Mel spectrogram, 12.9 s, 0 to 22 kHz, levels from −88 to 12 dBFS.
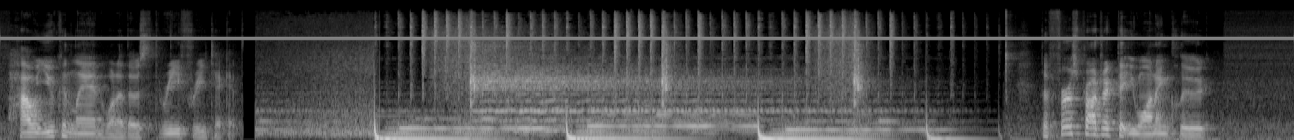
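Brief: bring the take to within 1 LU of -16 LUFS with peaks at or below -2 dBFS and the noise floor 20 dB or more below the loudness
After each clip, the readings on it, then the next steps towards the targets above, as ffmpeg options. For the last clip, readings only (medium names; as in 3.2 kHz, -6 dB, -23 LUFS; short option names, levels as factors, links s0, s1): steady tone 7.1 kHz; tone level -28 dBFS; loudness -21.0 LUFS; peak level -1.5 dBFS; loudness target -16.0 LUFS
-> -af "bandreject=f=7100:w=30"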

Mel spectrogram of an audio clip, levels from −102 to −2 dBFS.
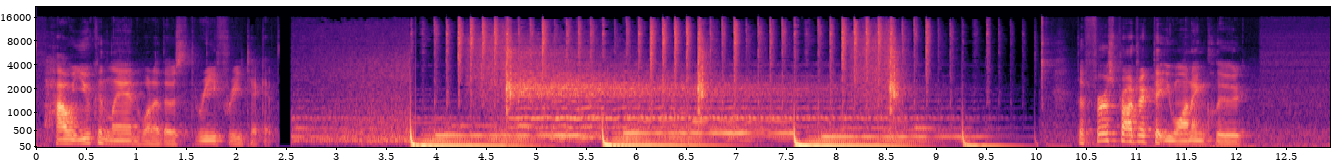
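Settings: steady tone not found; loudness -21.0 LUFS; peak level -2.0 dBFS; loudness target -16.0 LUFS
-> -af "volume=1.78,alimiter=limit=0.794:level=0:latency=1"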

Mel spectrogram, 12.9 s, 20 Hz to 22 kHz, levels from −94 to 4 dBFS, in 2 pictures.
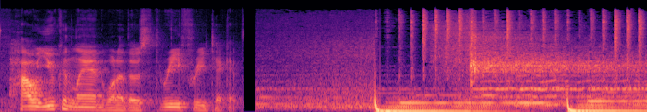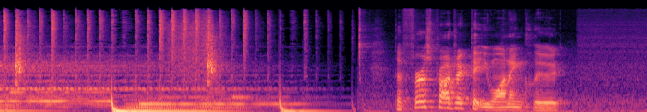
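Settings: loudness -16.5 LUFS; peak level -2.0 dBFS; noise floor -41 dBFS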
